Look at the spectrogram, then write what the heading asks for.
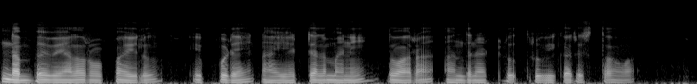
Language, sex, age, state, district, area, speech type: Telugu, male, 60+, Andhra Pradesh, East Godavari, rural, read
